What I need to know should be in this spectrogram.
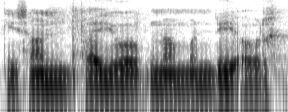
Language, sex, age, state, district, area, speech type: Urdu, male, 30-45, Bihar, Khagaria, rural, spontaneous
